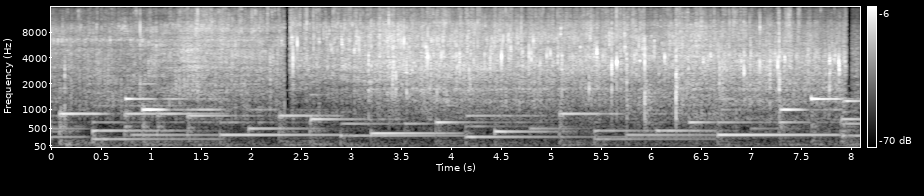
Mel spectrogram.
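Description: Food frying in a pan: a steady crackling sizzle that grows louder after about two seconds. A simple melody of background music plays under it.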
